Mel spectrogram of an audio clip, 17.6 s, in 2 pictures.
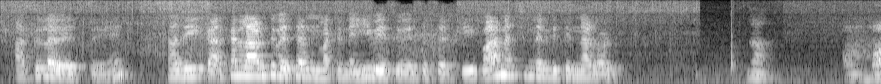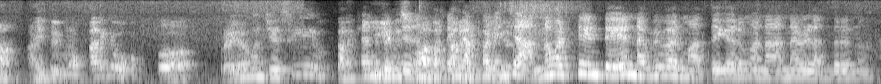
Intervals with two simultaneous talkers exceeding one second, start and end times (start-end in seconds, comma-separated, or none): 12.4-14.0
